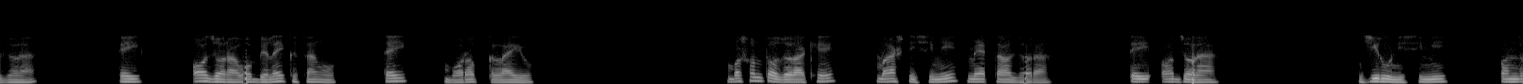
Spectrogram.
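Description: Throughout the speech, the Bluetooth CVSD headset codec is plainly audible. Nothing passes above 4 kHz, s sounds come out scratchy, and a granular hiss lies beneath. The one-bit up-or-down tracking, which fits a 64 kbit/s CVSD link, can't keep pace with loud high sounds. That hiss and slope distortion, rather than watery or smeared artefacts, mark it apart from wideband or transform codecs.

From 2.43 to 2.48 s, a Bluetooth headset packet repeated fault occurs. About 30 ms of lost audio is scattered over 37.5 ms, and the longest run is around 15 ms. Each gap is filled by decoding the previous packet's bits again, giving a short buzz near 267 Hz. A similar burst follows at 10.24 to 10.28 s, and a brief 7.5 ms repeat at 11.92 to 11.94 s. Unlike a plain dropout, these gaps buzz rather than fall silent.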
